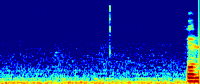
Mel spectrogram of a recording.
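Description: A low, steady background hum aboard a ship, with one faint click about a second in. A man's voice starts right at the end.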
